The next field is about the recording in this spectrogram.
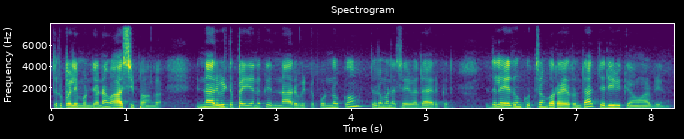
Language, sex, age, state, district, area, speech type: Tamil, female, 60+, Tamil Nadu, Nagapattinam, rural, spontaneous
